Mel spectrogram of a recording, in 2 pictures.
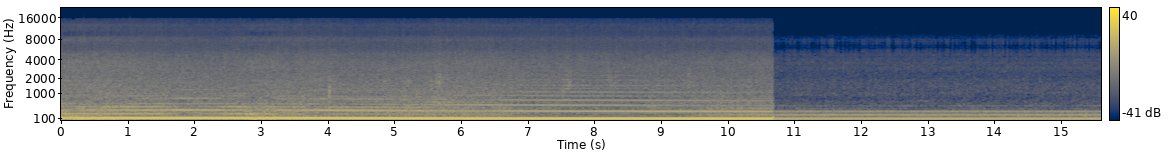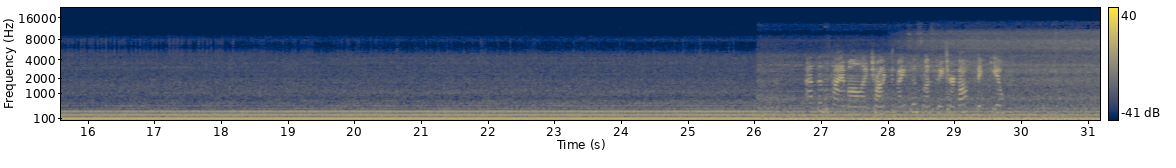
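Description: Saab 2000 turboprop engine and six-bladed propeller heard from a cabin seat beside it in flight: a loud, steady low drone with a few higher tones over it. About ten seconds in it drops suddenly to a quieter, still steady drone.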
